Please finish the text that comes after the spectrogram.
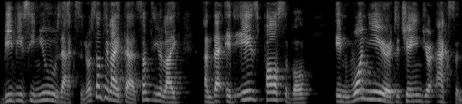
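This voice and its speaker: A man from Ireland working as an English teacher, chatting casually on a livestream and coaching learners in an encouraging, emphatic way, often repeating his phrases. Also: a little high.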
